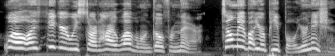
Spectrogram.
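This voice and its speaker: A woman plays a brash pegasus mare adventurer in a fan audio drama. Her voice is high and bright, swinging with cocky energy between sweet flirting and smug scheming asides. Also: big pitch swings, normal speed, big-room sound, heavily acted.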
